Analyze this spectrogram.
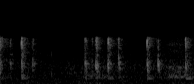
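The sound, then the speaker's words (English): Typing on a computer keyboard: quiet, crisp key clicks arrive in a few short bursts separated by pauses, with no voices present. “I'm typing it”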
